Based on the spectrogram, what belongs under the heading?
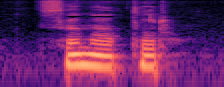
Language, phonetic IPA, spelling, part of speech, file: Polish, [sɛ̃ˈnatɔr], senator, noun, LL-Q809 (pol)-senator.wav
